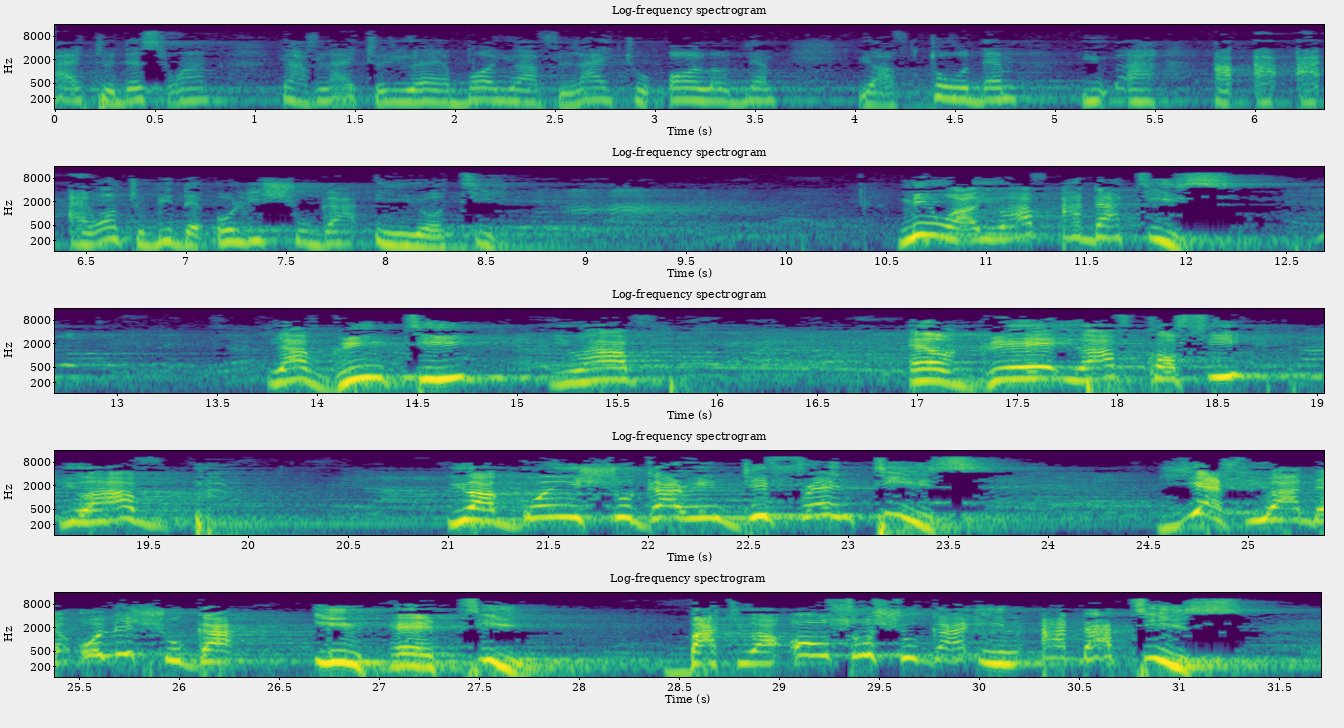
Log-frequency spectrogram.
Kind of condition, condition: setting, large echoing room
